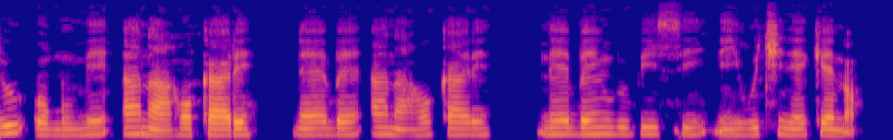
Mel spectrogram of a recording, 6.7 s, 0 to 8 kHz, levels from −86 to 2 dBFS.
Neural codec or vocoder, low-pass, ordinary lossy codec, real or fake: codec, 16 kHz, 16 kbps, FreqCodec, larger model; none; none; fake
